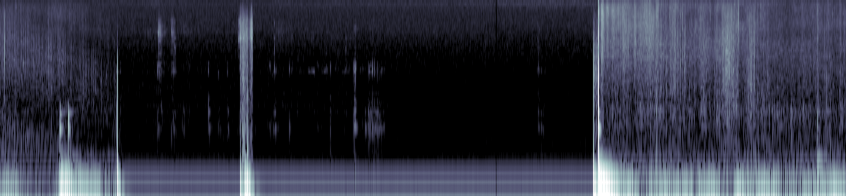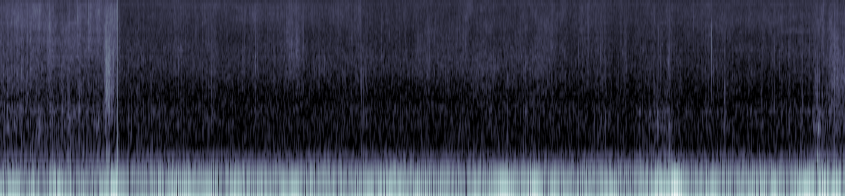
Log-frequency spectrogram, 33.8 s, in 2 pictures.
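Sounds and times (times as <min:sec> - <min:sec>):
vinyl record noise at 16 rpm: 0:00.0 - 0:02.5, 0:04.8 - 0:05.1, 0:11.9 - 0:33.8.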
